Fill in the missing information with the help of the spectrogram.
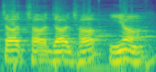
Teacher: च वर्ग का उच्चारण स्थान होता है तालु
